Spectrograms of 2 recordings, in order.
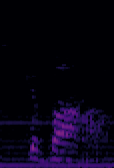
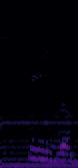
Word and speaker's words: Sceva: How you say his name in Greek. Sceva, Hebrew actually, Sceva. Now, I know you want to say Stephen, but it's not. It's Sceva. You actually pronounce the C there.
